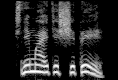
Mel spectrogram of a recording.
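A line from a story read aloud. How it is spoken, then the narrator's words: Shout. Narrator (Russian): Сильван закричал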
